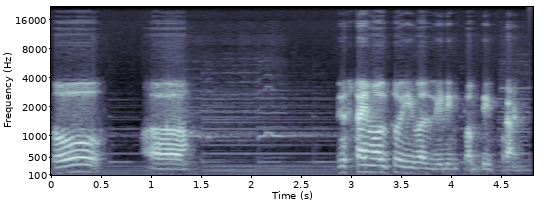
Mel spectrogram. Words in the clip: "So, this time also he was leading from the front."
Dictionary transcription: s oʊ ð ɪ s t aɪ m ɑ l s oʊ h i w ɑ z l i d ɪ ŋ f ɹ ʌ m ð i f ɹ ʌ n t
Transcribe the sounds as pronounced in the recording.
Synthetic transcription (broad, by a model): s oʊ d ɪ s t aɪ m ɑ l s oʊ h i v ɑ z l i d ɪ ŋ p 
